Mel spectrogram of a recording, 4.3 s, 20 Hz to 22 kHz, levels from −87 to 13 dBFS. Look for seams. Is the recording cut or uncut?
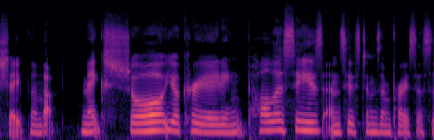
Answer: uncut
